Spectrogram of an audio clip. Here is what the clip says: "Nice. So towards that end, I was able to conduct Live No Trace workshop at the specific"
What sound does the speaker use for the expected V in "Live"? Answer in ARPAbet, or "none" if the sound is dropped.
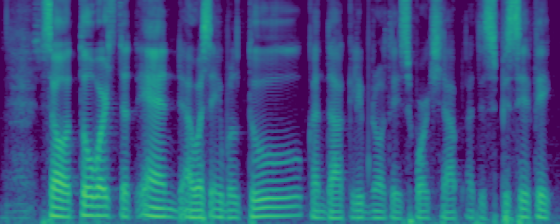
B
